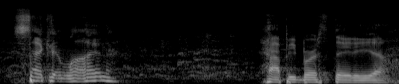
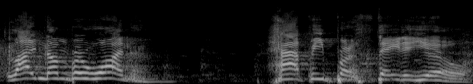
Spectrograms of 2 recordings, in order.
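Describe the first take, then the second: First: Very low, understated announcement; dramatic reveal. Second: Slow, drawn-out proud announcement; grand pitch. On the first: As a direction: drop deep to unveil the line. Same line pitched second time. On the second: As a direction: present it slowly like a masterpiece. Arrogant songwriter pitches her lines. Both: Retold or imitated.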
